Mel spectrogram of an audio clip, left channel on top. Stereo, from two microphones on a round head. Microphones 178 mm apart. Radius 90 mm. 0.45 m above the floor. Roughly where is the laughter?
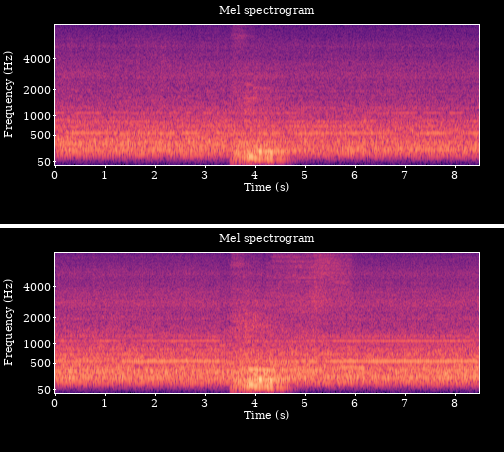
Right.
